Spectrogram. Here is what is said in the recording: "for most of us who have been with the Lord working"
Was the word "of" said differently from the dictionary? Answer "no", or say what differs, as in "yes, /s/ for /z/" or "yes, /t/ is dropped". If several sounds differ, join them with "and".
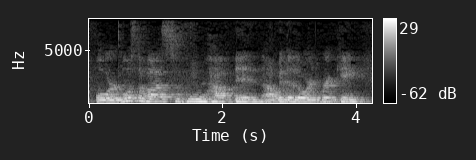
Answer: no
